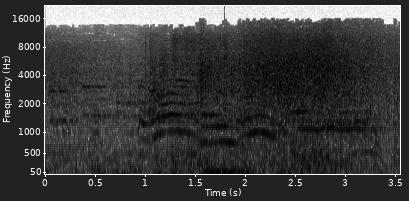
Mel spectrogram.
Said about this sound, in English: A giant wave, taller than a house, crashes against the boat and tosses it up in the air.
